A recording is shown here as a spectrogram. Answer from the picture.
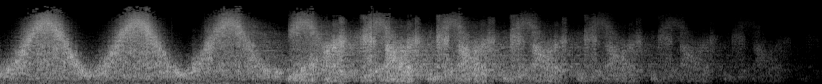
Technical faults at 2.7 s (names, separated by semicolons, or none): none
